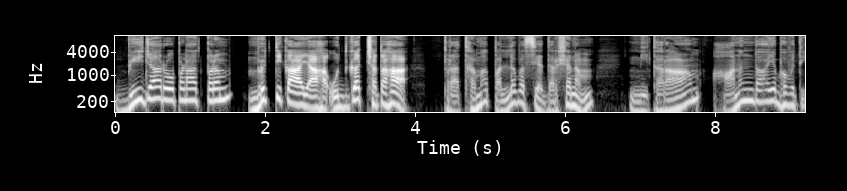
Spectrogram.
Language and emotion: Sanskrit, happy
